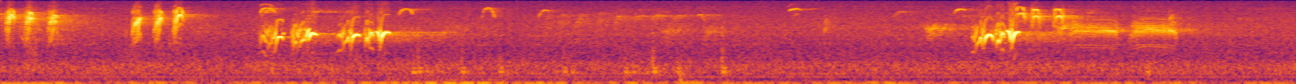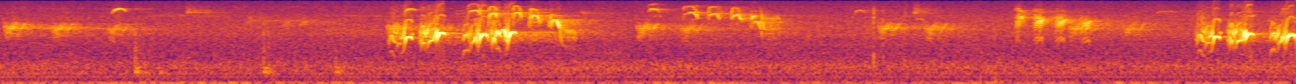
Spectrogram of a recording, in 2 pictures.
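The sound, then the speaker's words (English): Bird song in repeated bursts of high, bright chirps and trills, rising in clusters every few seconds over a low steady hum, with no voices present. “Is that recording same bird?”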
